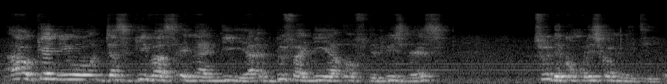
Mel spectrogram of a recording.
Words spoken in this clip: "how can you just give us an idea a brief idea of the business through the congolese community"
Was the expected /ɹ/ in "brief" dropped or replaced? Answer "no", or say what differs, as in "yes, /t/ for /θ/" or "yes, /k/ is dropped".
yes, /ɹ/ is dropped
